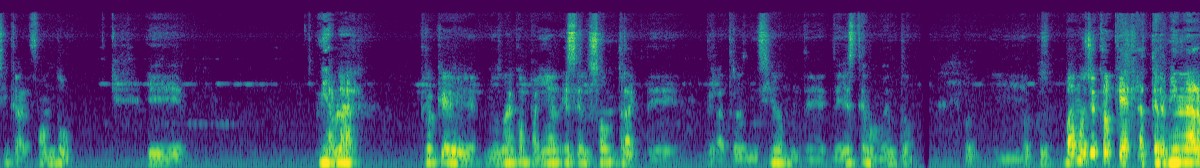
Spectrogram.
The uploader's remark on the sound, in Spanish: La transmisión en vivo salió mal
